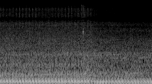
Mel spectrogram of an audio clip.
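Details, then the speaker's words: Honda EU2000i inverter generator after valve lash adjustment, in Eco mode powering a two-stage 1500 W heat gun at full, about 1470–1480 W: steady, even drone dropping in pitch as load comes off, no misses or ticking; normal running under load. "we drop it to the full tilt and we're seeing about 14 70 1480 this is looking good"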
